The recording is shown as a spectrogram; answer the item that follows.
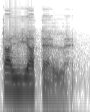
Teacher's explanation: When you say this sound in Italian, you don't put the tip of your tongue there. You put all of your tongue against the roof of your mouth, not just the tip.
